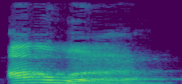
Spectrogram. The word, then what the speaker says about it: our: Our. Our e ours. No meio da conversa, você pode pronunciar our, que é a mesma pronúncia do verbo to be. You are.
